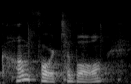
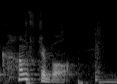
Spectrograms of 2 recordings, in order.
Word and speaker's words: comfortable: often becomes interesting and it's pretty rare that you'll hear and natives say comfortable usually we just say comfortable alright so tendency number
